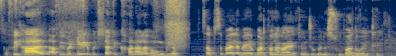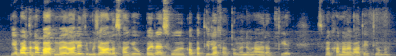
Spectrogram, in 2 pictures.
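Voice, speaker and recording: A woman's voice: medium pitch, steady tone, brisk, slight background noise. A young woman from Jammu, chatting playfully to viewers in a casual home vlog and often laughing at herself. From Jammu, India. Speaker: vlogger. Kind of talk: casual daily-life vlog chat. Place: at home indoors, later on a balcony.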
